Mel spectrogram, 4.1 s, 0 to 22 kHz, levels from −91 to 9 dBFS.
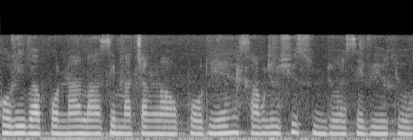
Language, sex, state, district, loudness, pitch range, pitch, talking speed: Nagamese, female, Nagaland, Kohima, -14 LUFS, 185-200 Hz, 195 Hz, 190 wpm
